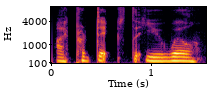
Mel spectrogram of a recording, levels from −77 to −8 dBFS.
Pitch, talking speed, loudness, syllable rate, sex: 150 Hz, 190 wpm, -18 LUFS, 4.1 syllables/s, male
